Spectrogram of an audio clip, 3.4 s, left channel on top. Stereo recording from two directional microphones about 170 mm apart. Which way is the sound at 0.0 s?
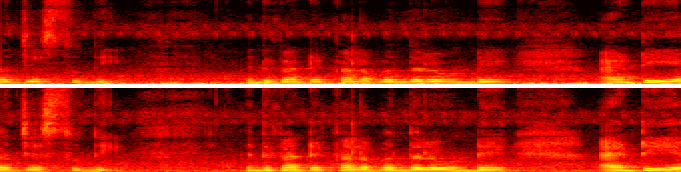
20° right (ahead or behind).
